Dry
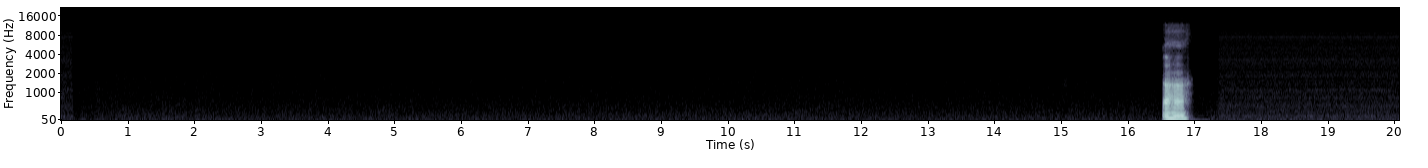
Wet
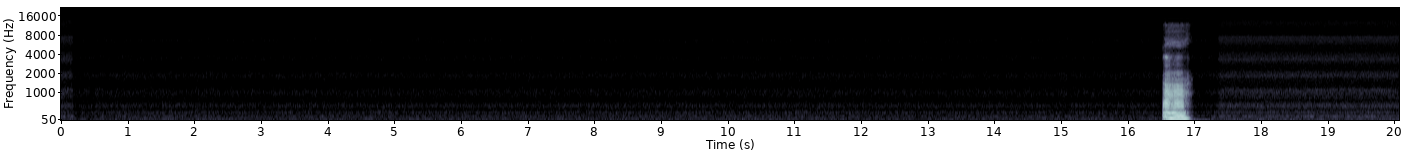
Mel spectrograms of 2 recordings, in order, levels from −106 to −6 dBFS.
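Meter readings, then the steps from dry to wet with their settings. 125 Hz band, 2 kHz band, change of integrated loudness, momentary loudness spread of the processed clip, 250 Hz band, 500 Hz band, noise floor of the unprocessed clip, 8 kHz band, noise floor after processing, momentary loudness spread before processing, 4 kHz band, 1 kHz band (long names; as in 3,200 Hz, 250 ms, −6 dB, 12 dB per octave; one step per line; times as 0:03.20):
+1.0 dB, −2.0 dB, 0.0 dB, 7 LU, +1.0 dB, −1.0 dB, below −85 dBFS, can't be measured, below −85 dBFS, 7 LU, +3.0 dB, −2.0 dB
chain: EQ curve with evenly spaced ripples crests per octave 1.1, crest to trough 11 dB
in parallel at −1 dB: brickwall limiter −18.5 dBFS, peak gain reduction 8 dB
on the sum: level −4.5 dB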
